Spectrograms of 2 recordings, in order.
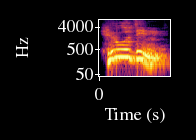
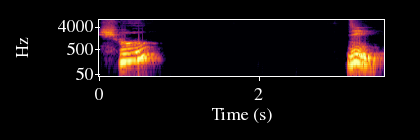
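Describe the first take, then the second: First: The word begins with an H sound. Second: The word begins with an S sound. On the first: "কি বলছে? হিউজিন" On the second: "কিন্তু এখানে উচ্চারণ হবে কি? সু জিন"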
